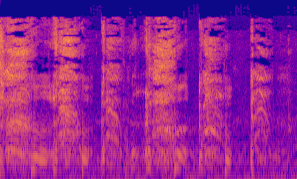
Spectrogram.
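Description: Repeated harsh coughing from a patient with breathing problems blamed on polluted city air, at a hospital in Kabul; many fairly loud bursts follow one another in quick succession.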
